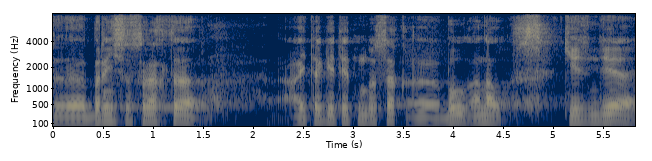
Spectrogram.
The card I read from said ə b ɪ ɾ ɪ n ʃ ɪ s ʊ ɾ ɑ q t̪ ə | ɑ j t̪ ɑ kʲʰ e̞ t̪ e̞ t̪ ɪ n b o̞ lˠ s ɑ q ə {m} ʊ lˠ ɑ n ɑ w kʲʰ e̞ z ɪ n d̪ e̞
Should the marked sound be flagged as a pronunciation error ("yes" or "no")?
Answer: yes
